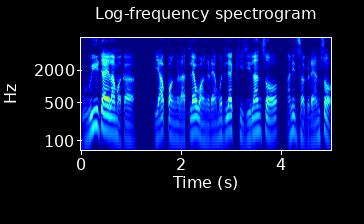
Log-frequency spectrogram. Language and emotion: Goan Konkani, disgusted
